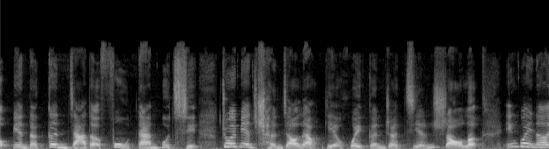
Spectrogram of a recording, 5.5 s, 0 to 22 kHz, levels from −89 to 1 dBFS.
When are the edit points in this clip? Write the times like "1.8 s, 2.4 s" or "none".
2.6 s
